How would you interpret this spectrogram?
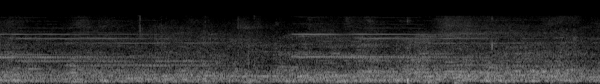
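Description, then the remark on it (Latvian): A steady electric bell in a parliament chamber, called by the chair before a vote on a bill, rings continuously for the whole stretch, its bright, high tones holding level, while a low murmur of many voices carries on underneath. “Paldies, lūdzu zvanu.”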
